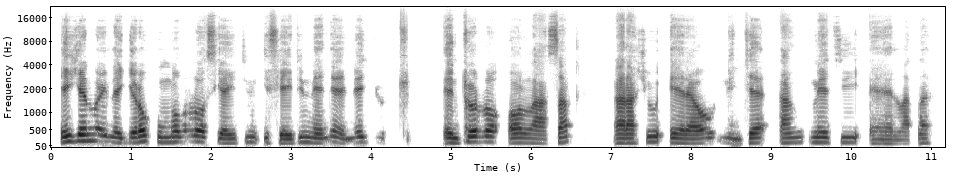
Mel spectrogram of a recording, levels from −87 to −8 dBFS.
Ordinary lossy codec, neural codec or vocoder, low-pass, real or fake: none; codec, 44.1 kHz, 3.4 kbps, Pupu-Codec; none; fake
